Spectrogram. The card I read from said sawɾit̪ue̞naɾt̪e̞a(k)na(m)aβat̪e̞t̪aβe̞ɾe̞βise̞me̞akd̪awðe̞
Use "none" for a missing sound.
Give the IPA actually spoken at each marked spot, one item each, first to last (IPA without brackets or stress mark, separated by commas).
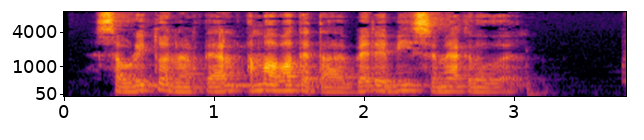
none, m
